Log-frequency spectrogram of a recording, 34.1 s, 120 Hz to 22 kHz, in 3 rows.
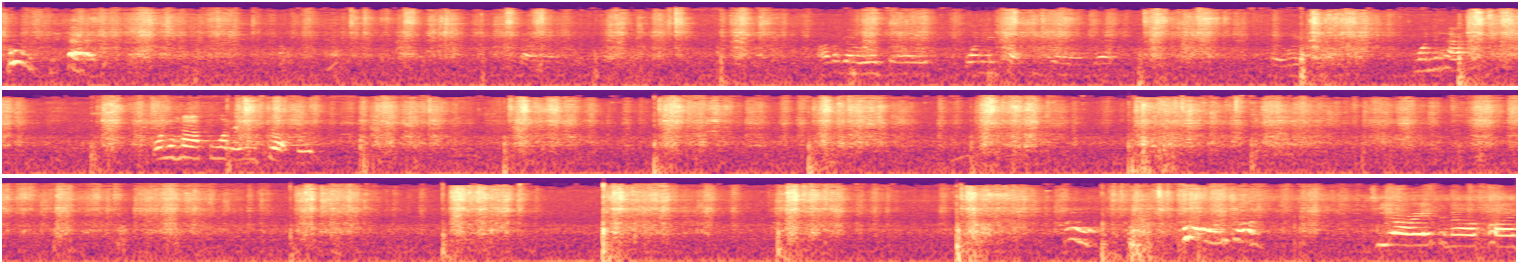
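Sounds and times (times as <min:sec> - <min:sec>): steady low rumble: 0:00.0 - 0:34.0
thumps on trampoline mat: 0:00.1 - 0:34.0.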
